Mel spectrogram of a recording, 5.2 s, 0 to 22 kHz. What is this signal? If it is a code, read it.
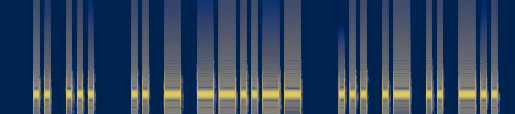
Morse code, heard as a keyed tone, about 22 wpm, 700 Hz. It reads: IS IT, SAID
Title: A Sound Of Thunder 22wpm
